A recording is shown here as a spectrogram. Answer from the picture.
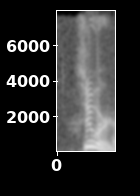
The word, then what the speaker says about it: Seward: Seward. How do you say that? Seward.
